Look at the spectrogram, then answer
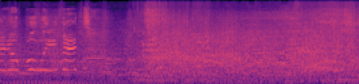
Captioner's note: roars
